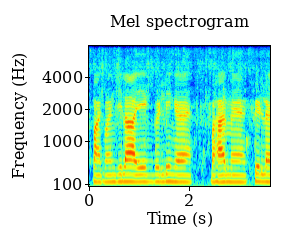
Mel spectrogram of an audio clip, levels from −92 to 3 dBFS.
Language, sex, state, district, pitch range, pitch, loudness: Hindi, male, Jharkhand, Deoghar, 145-150 Hz, 145 Hz, -19 LUFS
